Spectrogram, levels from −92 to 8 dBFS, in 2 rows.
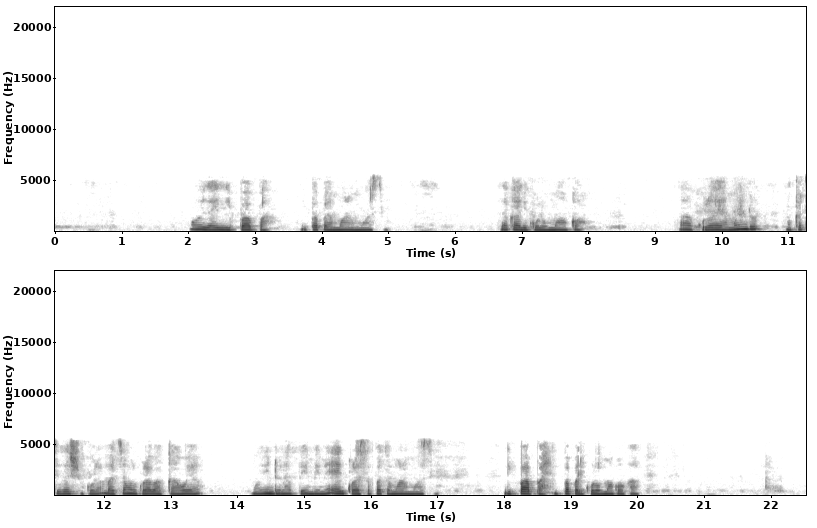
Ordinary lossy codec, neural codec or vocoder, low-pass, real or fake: AAC, 32 kbps; none; 5.4 kHz; real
